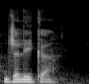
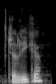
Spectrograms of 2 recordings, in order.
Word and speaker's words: Bjelica: The Kings deal Namja Bjelica. – Jalika. – Jalika. Okay. Silent B.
